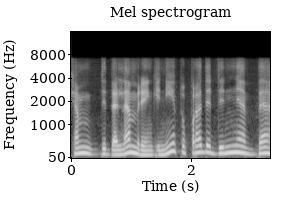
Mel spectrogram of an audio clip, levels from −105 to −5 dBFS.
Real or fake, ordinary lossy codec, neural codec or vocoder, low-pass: fake; MP3, 96 kbps; codec, 16 kHz, about 1 kbps, DyCAST, with the encoder's durations; 7.2 kHz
